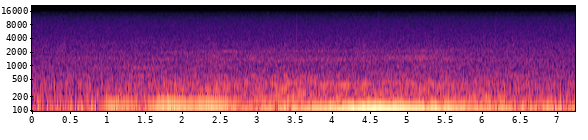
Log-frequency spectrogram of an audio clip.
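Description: A young woman hums softly close by.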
